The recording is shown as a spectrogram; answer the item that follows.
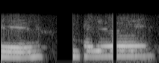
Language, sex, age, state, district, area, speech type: Bodo, female, 18-30, Assam, Chirang, rural, conversation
